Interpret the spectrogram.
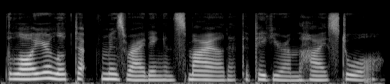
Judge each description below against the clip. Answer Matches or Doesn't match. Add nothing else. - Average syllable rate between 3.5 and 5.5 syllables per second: Doesn't match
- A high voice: Matches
